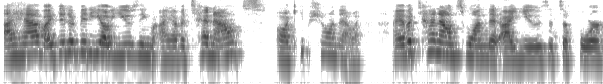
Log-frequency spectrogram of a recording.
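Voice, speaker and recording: A high-pitched woman with an American accent, ordinary pitch variation and a moderate pace. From Michigan. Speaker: acrylic pouring artist. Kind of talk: live stream demonstration chat. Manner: loud.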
